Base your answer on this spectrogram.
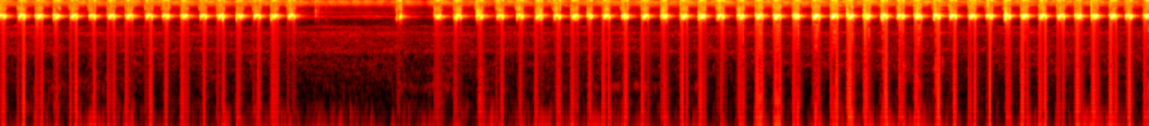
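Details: A loud, high cricket chirp, recorded naturally for training and soothing songbirds, pulses rapidly and evenly. After about four seconds it breaks into a brief thin trill, then the steady pulsing resumes and continues to the end.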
